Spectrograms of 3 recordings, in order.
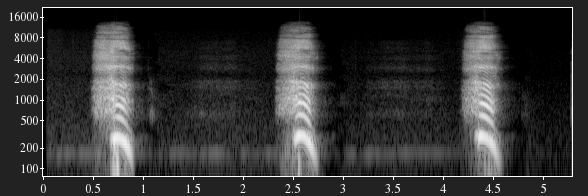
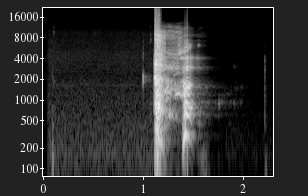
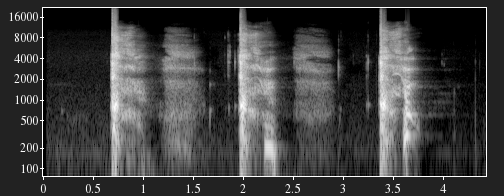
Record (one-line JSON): {"exhalation_length": "5.3 s", "exhalation_amplitude": 26605, "exhalation_signal_mean_std_ratio": 0.32, "cough_length": "2.3 s", "cough_amplitude": 32768, "cough_signal_mean_std_ratio": 0.24, "three_cough_length": "4.4 s", "three_cough_amplitude": 32768, "three_cough_signal_mean_std_ratio": 0.29, "survey_phase": "beta (2021-08-13 to 2022-03-07)", "age": "45-64", "gender": "Female", "wearing_mask": "No", "symptom_none": true, "smoker_status": "Never smoked", "respiratory_condition_asthma": false, "respiratory_condition_other": false, "recruitment_source": "REACT", "submission_delay": "3 days", "covid_test_result": "Negative", "covid_test_method": "RT-qPCR"}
